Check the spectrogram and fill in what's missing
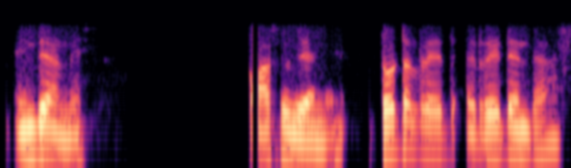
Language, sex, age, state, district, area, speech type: Telugu, male, 18-30, Telangana, Jangaon, urban, conversation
